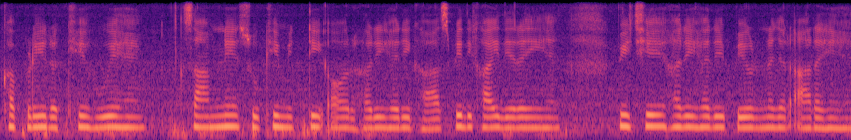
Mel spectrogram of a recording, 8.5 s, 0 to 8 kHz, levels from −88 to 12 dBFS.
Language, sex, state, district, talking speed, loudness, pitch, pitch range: Hindi, female, Goa, North and South Goa, 175 wpm, -17 LUFS, 185 Hz, 180-190 Hz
